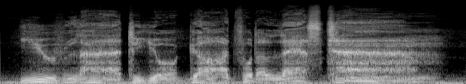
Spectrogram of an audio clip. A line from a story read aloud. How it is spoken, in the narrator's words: she snarled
